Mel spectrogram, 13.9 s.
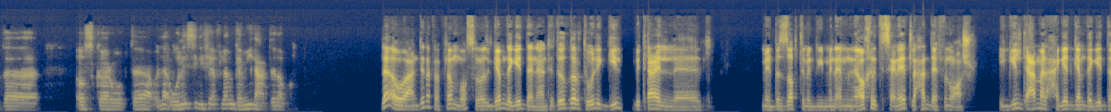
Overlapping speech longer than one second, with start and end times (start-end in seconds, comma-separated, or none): none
